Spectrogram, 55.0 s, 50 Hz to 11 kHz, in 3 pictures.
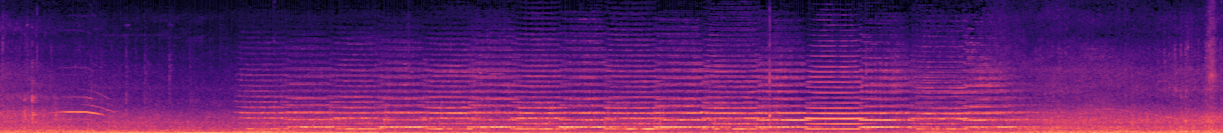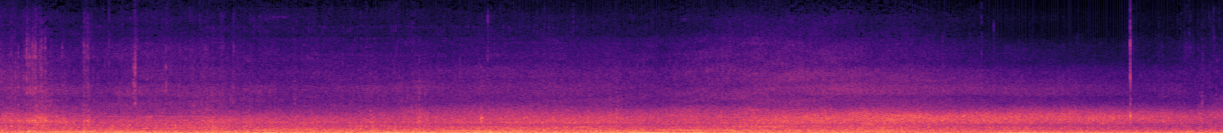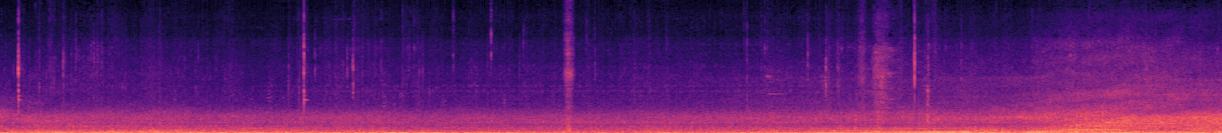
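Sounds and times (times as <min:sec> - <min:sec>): city traffic: 0:00.0 - 0:55.0
two-tone siren: 0:03.6 - 0:15.7.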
